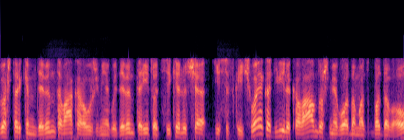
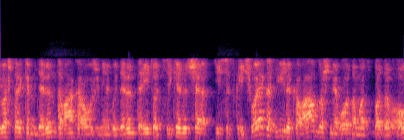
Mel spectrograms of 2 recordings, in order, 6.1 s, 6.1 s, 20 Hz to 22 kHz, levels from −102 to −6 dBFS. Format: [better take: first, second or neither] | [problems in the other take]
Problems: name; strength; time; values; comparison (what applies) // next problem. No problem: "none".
first | room echo; dies away in 0.3 s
